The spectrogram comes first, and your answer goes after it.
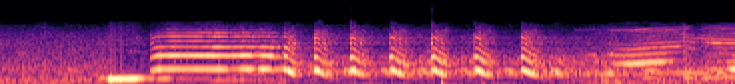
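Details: A siamang gives a short low note, then a sustained bright tone that rises, breaking into a fast series of pulsed, ringing notes and ending in an upward-sliding whistle.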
